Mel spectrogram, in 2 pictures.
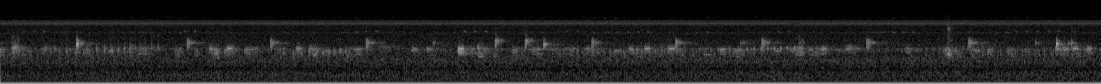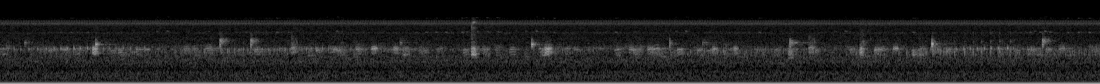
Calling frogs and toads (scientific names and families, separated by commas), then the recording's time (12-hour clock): Boana bischoffi (Hylidae), Sphaenorhynchus surdus (Hylidae)
11:30pm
